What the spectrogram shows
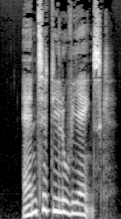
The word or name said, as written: antediluviansk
